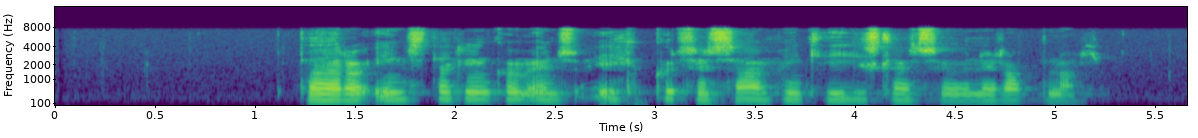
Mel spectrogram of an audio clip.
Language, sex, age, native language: Icelandic, female, 20-29, Icelandic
